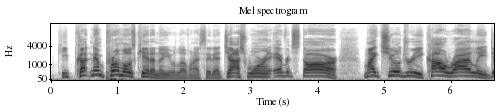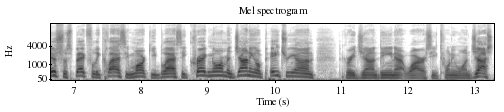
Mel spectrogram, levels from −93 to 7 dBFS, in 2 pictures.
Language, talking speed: English, 170 wpm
